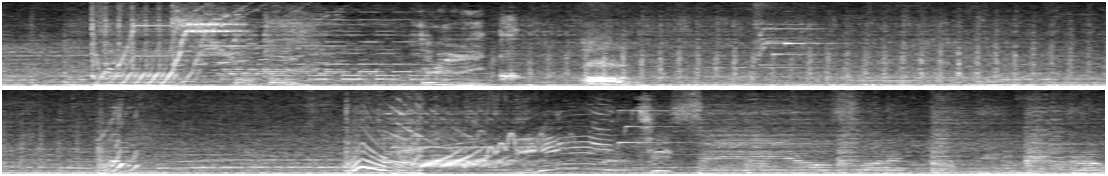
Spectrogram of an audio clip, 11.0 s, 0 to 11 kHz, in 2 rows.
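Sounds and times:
pachinko machine electronic effects: 0:00.2 - 0:06.3, 0:07.2 - 0:09.0
pachinko parlor din: 0:00.3 - 0:04.2.

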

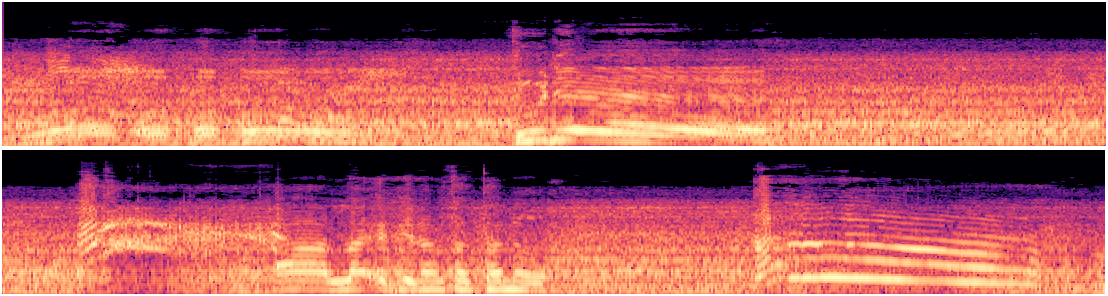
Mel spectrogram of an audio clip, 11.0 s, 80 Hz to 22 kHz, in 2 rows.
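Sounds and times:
light-rail train running: 0:00.0 - 0:11.0.

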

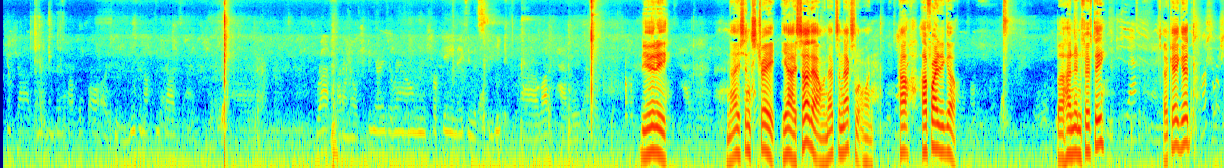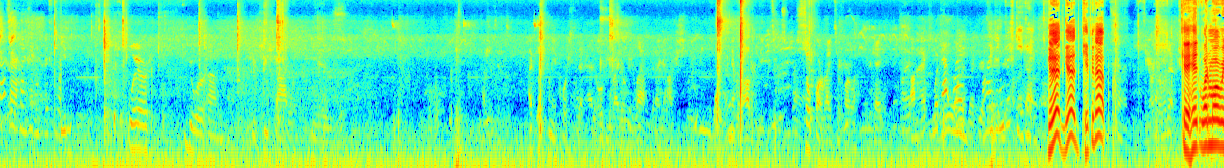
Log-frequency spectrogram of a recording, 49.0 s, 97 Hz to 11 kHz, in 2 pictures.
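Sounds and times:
distant chatter: 0:00.1 - 0:48.9
golf club strikes: 0:04.4 - 0:04.7.

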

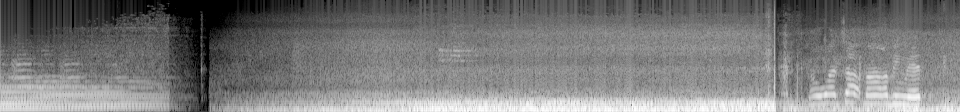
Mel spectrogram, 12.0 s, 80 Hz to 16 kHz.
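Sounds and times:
low outdoor rumble: 0:02.6 - 0:12.0.

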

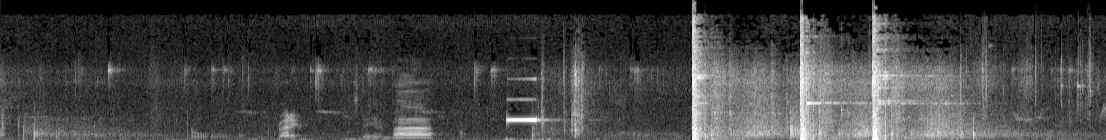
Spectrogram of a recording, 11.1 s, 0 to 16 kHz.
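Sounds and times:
shot timer beep: 0:05.1 - 0:05.6
handgun shot: 0:06.9 - 0:10.0.

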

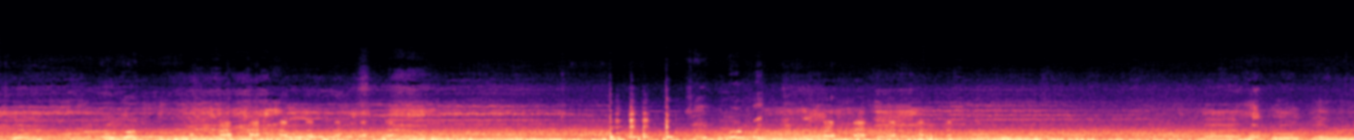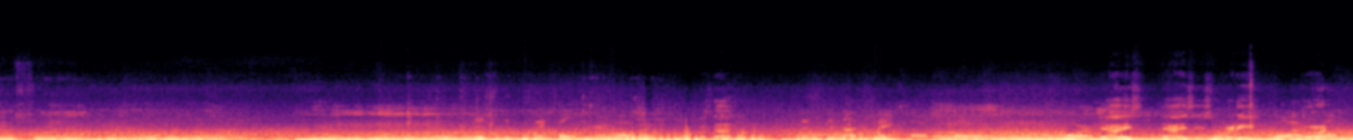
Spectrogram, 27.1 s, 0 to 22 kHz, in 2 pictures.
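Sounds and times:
people talking indistinctly: 0:00.0 - 0:10.8, 0:12.0 - 0:15.2, 0:16.5 - 0:27.0
steady low rumble: 0:00.0 - 0:27.0.

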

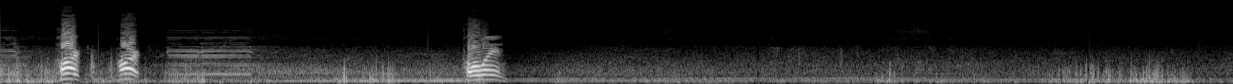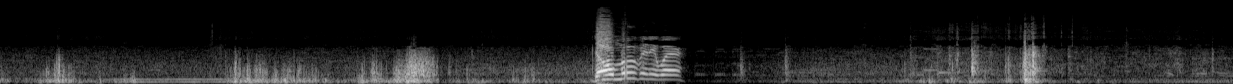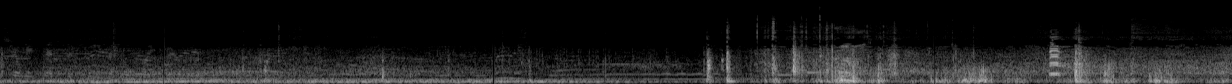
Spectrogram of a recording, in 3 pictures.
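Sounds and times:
car horn honk: 0:00.0 - 0:02.9, 0:19.2 - 0:20.2, 0:35.0 - 0:35.7
car interior hum: 0:00.0 - 0:36.9
highway traffic passing: 0:00.0 - 0:36.9
wind on microphone: 0:08.6 - 0:17.9, 0:32.4 - 0:36.9
clunks and knocks: 0:21.4 - 0:23.2, 0:31.6 - 0:34.5, 0:35.2 - 0:36.0.

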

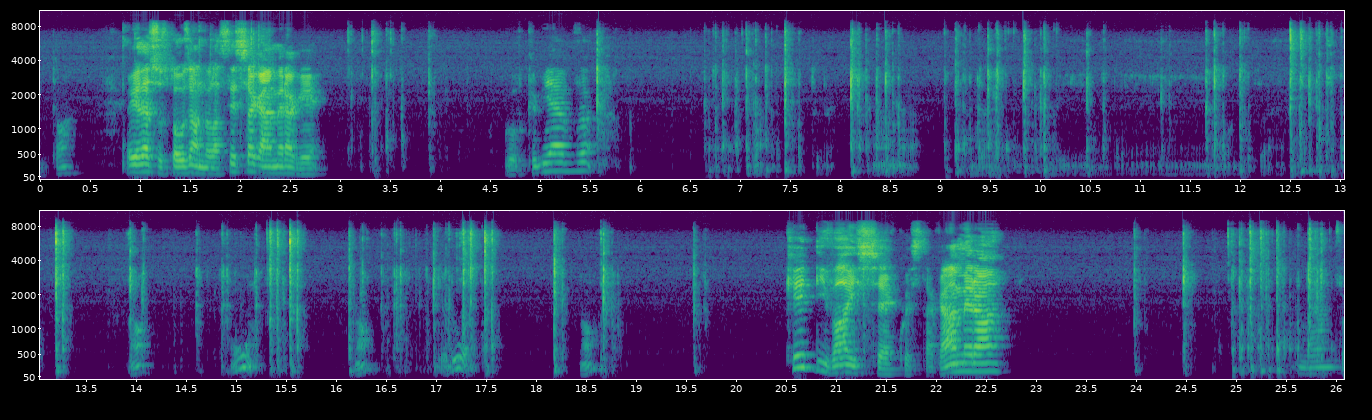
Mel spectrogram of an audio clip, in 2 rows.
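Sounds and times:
typing on a keyboard: 0:03.1 - 0:04.0, 0:06.6 - 0:13.4, 0:14.0 - 0:18.9, 0:24.0 - 0:26.0.

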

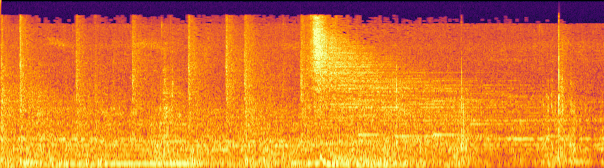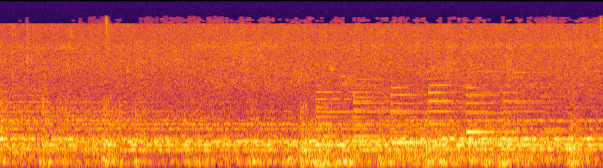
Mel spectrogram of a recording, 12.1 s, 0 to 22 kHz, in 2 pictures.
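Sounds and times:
sharp thunder crack: 0:00.0 - 0:07.8
background music sustained chords: 0:00.0 - 0:12.0
rain: 0:00.0 - 0:12.0
thunder rumbling: 0:00.0 - 0:12.0.

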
